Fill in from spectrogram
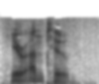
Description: [here·un·to]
